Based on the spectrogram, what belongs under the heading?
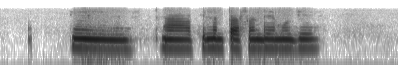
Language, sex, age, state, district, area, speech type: Hindi, female, 45-60, Uttar Pradesh, Pratapgarh, rural, conversation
